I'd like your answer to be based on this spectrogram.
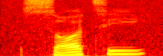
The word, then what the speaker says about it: Saweetie: It's Sawty. I guess that's how you say it. S-A-W-E-E-T-I-E.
